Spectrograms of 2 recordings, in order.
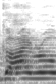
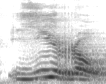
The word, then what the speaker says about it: gyro: And by the way, it's not gyro, it's not gyro, it's gyro. So you really have to roll your R's, fabulous.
